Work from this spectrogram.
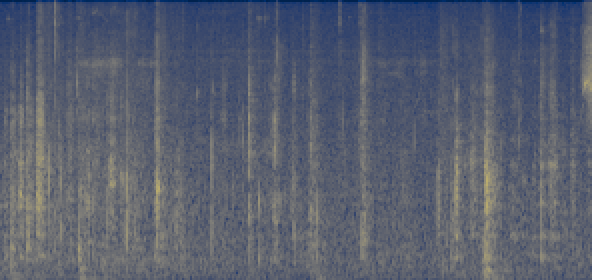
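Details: Samoyed husky mix, a female dog, panting indoors while doing tricks on command; soft breathy puffs in quick irregular bursts, with a woman's voice giving commands between them.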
